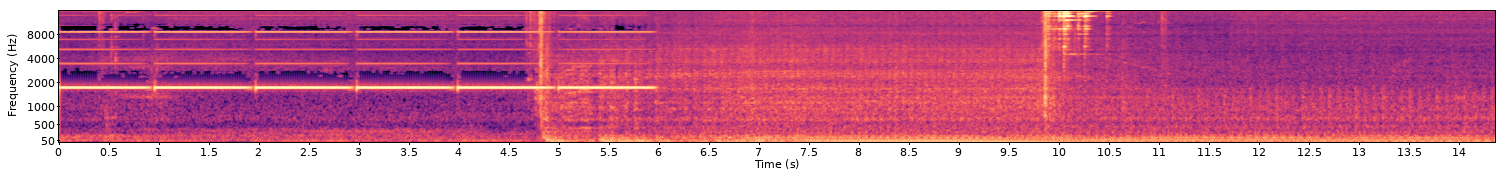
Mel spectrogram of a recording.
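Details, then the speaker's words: 2005 Mazda RX-8 Shinka automatic that stalls after starting, new plugs, wires and cheap ignition coils fitted: door chime, then crank and catch into a low uneven shaking idle; owner suspects fuel pump or injectors. "this baby is shaking i'll keep you guys posted"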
